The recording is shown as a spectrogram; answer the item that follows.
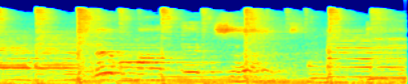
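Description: Live blues-rock band: a male lead vocal over electric guitar, bass and drums, with regular drum and cymbal hits keeping the beat.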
